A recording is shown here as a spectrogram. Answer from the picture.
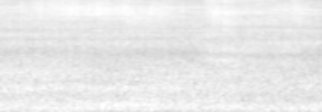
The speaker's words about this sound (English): Anyhow, pardon all the exterior noises you may be hearing. There is a fair amount of traffic that goes by here, and I think some gentlemen are watering the poor, yellowing, drying, crunchy grass.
